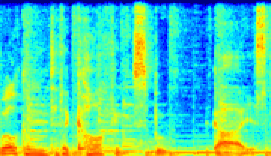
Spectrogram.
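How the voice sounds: Over clear music in the background, someone uses a put-on character voice at a fairly slow pace.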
